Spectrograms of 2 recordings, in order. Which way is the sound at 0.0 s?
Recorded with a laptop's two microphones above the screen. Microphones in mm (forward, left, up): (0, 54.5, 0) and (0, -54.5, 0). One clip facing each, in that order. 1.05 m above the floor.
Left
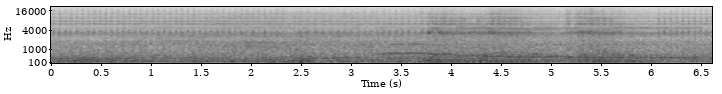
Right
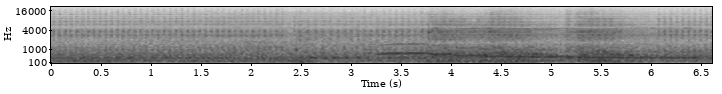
65° right (ahead or behind).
